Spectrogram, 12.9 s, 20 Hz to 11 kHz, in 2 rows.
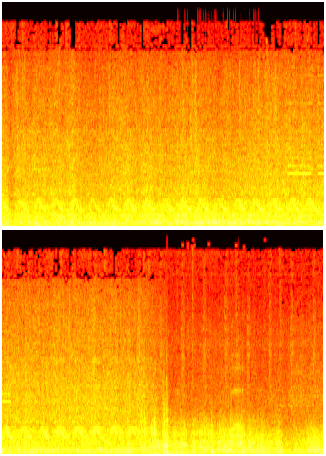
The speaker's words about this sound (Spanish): Estos inusuales rayos y truenos estuvieron acompañados de una intensa lluvia. Sorprendió a los ciudadanos alrededor de las 10 de la noche.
